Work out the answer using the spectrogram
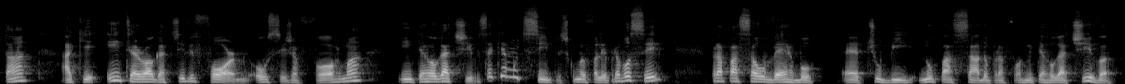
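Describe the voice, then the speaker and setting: A man's voice: fairly low pitch, a little mellow. A man with a Brazilian Portuguese accent, teaching English grammar. He talks patiently, repeats his points and keeps checking in with the viewer. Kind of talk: explaining grammar on a board.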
